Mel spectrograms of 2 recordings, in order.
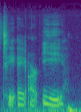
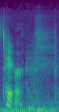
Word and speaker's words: tare: zero you're gonna hit what is called tear which is t-a-r-e tear i say tare in my head and that's not how you pronounce it it's tear and you hit that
